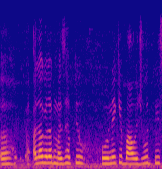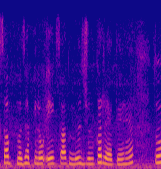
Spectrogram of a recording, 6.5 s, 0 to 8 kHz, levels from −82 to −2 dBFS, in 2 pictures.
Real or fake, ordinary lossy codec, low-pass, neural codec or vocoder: real; none; 7.2 kHz; none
